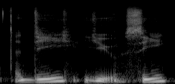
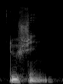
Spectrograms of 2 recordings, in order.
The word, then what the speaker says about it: Duchesne: How do you spell it? Duchesne. Duchesne.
